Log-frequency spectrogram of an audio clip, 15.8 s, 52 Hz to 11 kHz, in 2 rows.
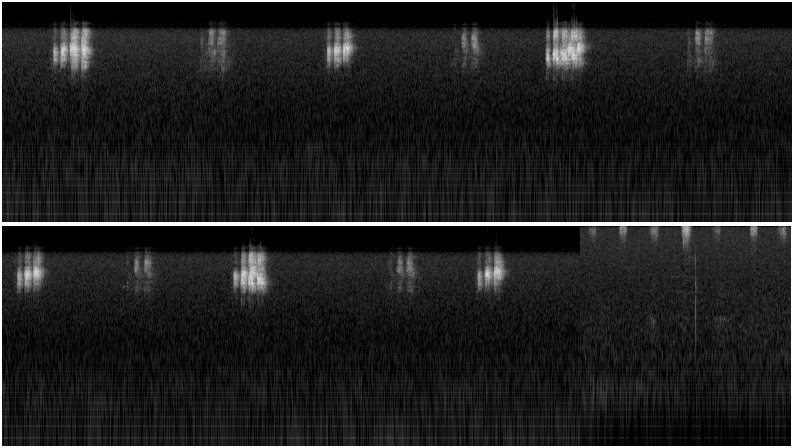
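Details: Common Dark Bush-cricket at Tuttlingen, Germany, 8 October 2022, heard through an ultrasound detector as lowered, rasping bursts spaced one to two seconds apart. Near the end, rapid natural high chirps take over.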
